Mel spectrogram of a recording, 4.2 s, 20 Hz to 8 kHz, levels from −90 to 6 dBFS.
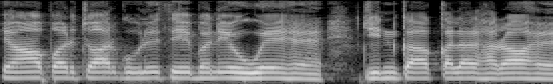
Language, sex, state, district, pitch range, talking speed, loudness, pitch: Hindi, male, Uttar Pradesh, Lalitpur, 155-165 Hz, 175 wpm, -14 LUFS, 160 Hz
